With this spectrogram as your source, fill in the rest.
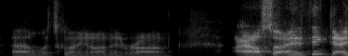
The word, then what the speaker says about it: Iran: first thing is uh it is pronounced Iran not Iran correct George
